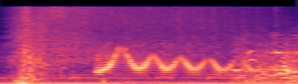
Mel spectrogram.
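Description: Cartoon boing sound effect over background music: a sudden hit at the start, then a springy tone that wobbles up and down in pitch about four times and settles.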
